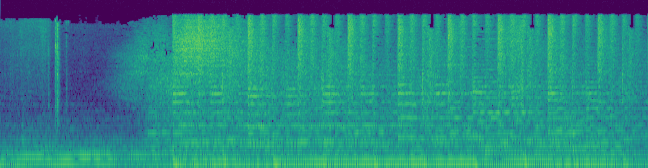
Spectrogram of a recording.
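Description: A BMW car driving off: a deep steady engine rumble that swells into a louder, brighter roar partway through and then holds.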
